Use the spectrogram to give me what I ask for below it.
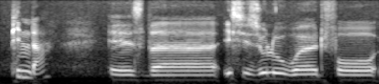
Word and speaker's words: Phinda: Gypsy, Phinda, or I think more correctly pronounced Phinda, is the isiZulu word for return.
